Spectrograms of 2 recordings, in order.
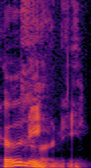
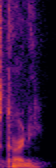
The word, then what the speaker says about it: Kearney: And I'm glad you know how to pronounce Kearney. We have had some people from outside the community call it Kearney. Yeah. And I'm like, no, it's Kearney.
